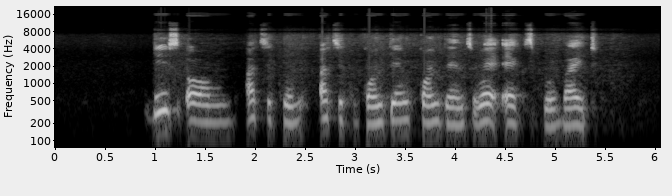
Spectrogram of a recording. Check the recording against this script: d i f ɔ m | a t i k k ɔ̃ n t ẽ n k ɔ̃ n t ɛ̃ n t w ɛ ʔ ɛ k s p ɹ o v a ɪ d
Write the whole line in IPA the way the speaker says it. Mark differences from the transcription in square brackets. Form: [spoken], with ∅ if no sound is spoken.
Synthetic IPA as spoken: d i [s] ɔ m | a t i k k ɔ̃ n t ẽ n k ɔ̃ n t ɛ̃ n t w ɛ ʔ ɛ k s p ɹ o v a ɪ d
